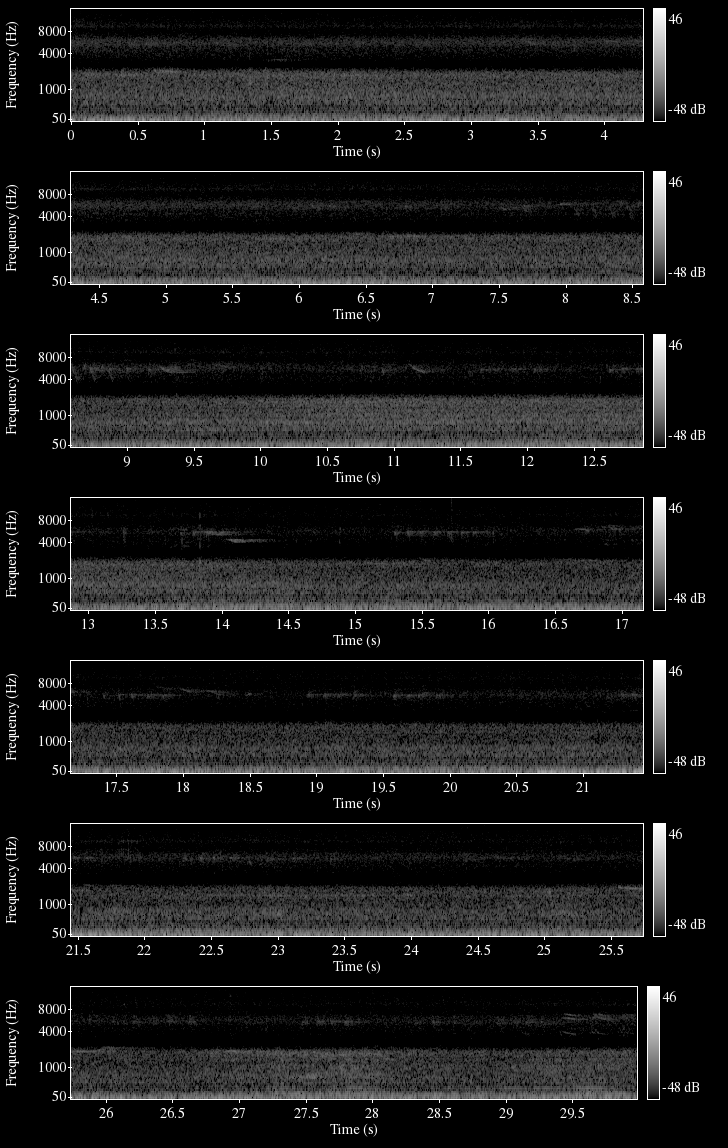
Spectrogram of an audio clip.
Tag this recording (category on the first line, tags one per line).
Soundscapes > Nature
soundscape
field-recording
natural-soundscape
raspberry-pi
